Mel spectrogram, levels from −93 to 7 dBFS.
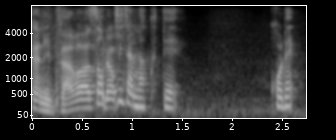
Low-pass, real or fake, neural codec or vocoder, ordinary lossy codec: none; fake; codec, 16 kHz, 4 kbps, X-Codec, HuBERT features, trained on LibriSpeech; none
